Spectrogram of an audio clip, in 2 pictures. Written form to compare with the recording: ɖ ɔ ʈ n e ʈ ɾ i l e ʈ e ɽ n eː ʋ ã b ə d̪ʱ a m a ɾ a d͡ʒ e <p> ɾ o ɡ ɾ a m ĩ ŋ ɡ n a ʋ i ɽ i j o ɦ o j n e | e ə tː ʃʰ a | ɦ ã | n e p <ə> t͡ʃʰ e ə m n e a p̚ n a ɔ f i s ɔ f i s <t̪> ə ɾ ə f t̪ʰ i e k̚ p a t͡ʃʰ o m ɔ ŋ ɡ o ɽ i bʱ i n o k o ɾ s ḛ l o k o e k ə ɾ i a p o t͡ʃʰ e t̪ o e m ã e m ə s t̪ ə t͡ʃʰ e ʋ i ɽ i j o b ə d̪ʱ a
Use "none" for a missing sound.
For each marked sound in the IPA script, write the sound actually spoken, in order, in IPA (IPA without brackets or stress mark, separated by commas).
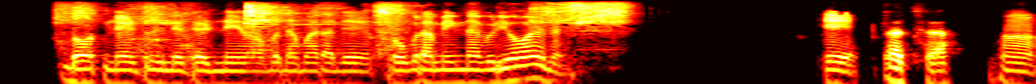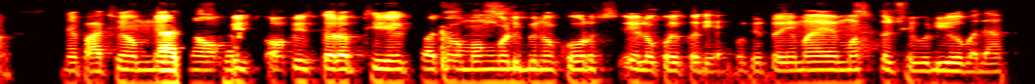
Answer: p, a, t̪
